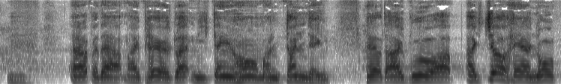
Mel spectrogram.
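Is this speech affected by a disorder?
Yes: deafness; deaf since childhood, educated in oral program, discouraged from sign language, later learned sign; comfortable speaking and using own voice.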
